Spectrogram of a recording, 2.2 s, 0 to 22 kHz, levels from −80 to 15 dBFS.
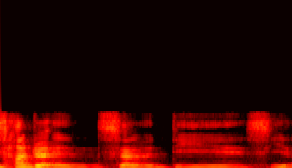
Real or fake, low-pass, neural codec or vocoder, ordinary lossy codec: real; 7.2 kHz; none; none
